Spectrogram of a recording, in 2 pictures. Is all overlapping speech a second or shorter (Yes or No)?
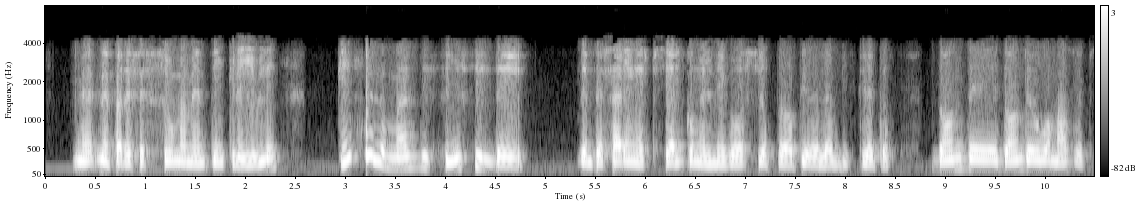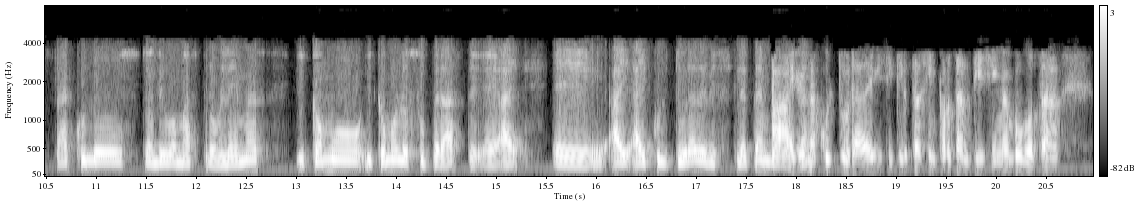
Yes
